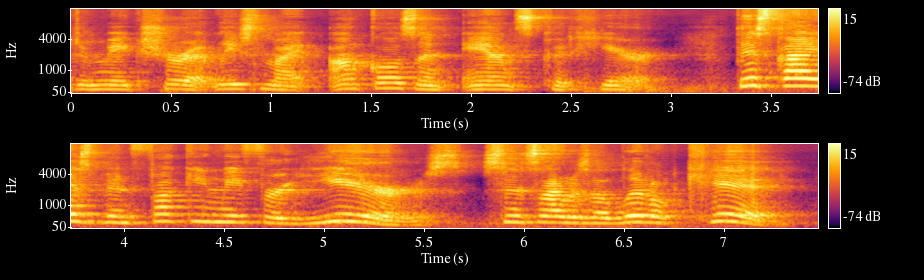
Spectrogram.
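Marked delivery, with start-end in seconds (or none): 3.3-7.4 high and loud accusation. Acted. Daughter accusing her father so the uncles hear, loud and high. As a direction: call him out for all to hear.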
